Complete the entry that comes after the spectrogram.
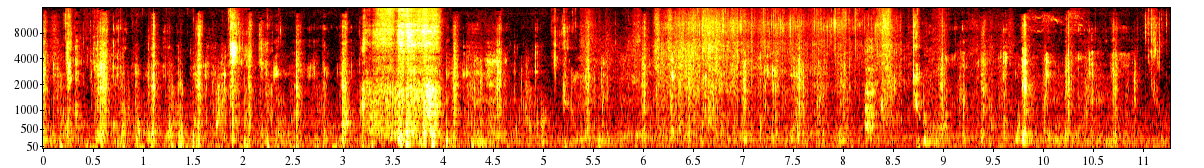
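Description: Close-miked chewing of pad thai rice noodles, bean sprouts and prawns eaten by hand: many wet smacking clicks of the mouth, a louder rushing burst about three and a half seconds in, and a softer rustle of a tissue around six to seven seconds in.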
